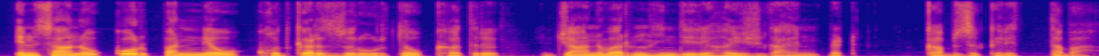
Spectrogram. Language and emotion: Kashmiri, sad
